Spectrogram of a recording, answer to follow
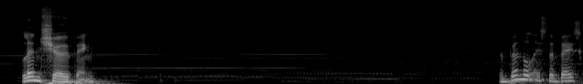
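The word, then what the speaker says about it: Linköping: Pronounced the K as sh. Oh, so this is uh Lyn Shaping.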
